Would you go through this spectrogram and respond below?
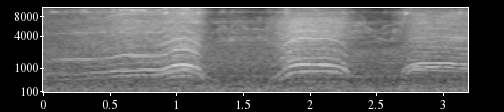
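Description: A DJI Neo 2 FPV drone flies past, its whining rotors rising and falling in pitch as it throttles in three distinct sweeps, buzzing close over a low background hum with no talk.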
